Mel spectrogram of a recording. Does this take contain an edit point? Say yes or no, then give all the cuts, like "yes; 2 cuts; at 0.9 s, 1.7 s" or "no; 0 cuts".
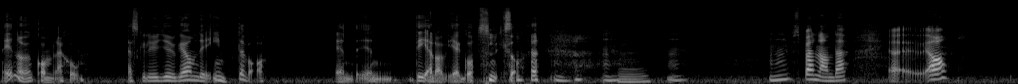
no; 0 cuts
